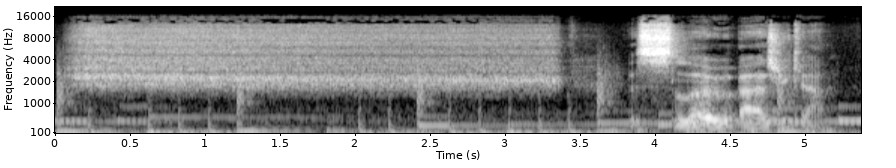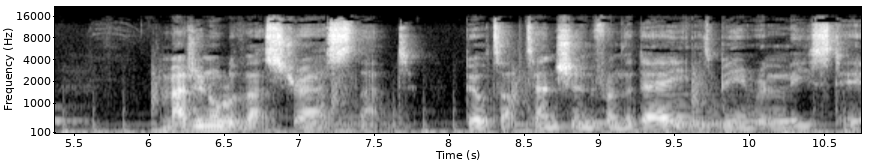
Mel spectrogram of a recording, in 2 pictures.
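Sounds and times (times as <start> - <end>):
slow exhale hissed through clenched teeth during a relaxation breathing exercise: 0.0 - 3.7
speech: 3.9 - 5.2, 6.1 - 10.7.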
